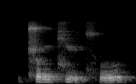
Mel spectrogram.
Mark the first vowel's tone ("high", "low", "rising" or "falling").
high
